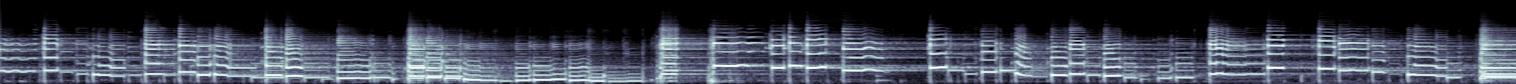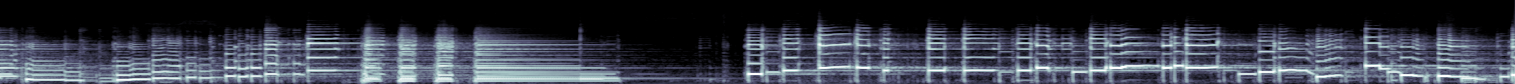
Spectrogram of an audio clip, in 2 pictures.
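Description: Josh Williams Mockingbird semi-hollow electric guitar played clean on the bridge pickup through an MH Skytone amp: quick single-note lines high on the neck, with runs sweeping down to the lower strings. The notes have a soft, cushy attack but stay super articulate and clear, not ice-picky. About two-thirds of the way through, a chord rings out and fades, there is a short pause, and then the lines start again.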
